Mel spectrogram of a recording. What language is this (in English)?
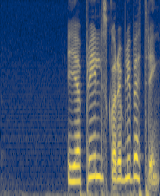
Swedish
